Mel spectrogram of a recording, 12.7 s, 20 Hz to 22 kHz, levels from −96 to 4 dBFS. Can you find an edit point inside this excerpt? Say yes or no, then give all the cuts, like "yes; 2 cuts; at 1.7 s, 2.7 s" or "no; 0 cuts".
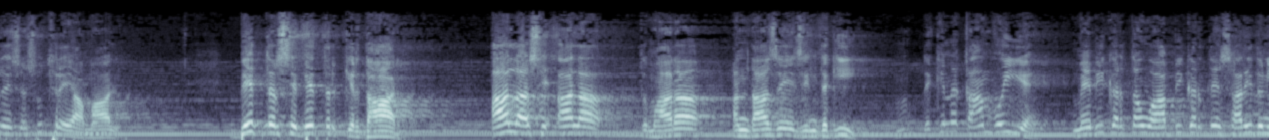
yes; 1 cut; at 9.2 s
